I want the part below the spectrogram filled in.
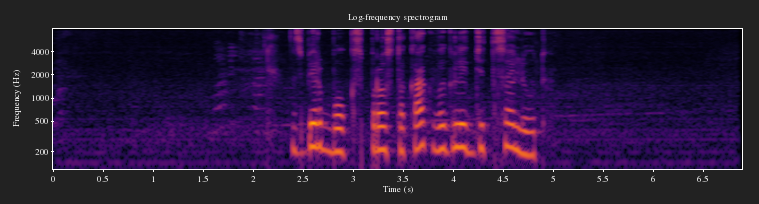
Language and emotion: Russian, neutral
